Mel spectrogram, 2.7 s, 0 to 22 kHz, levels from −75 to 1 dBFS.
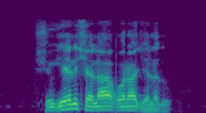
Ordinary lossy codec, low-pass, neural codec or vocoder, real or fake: Opus, 32 kbps; 10.8 kHz; codec, 44.1 kHz, 7.8 kbps, Pupu-Codec; fake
